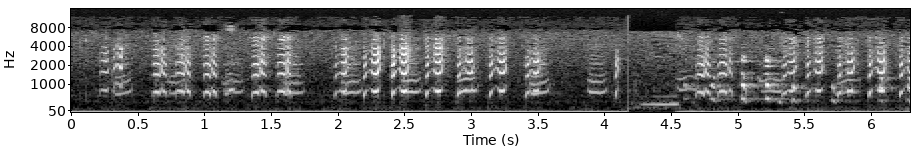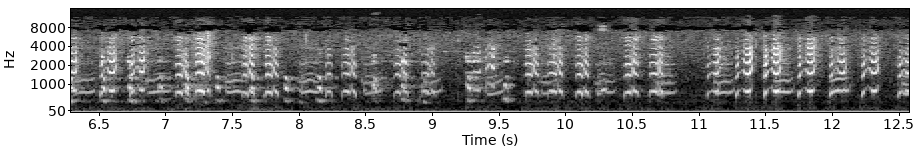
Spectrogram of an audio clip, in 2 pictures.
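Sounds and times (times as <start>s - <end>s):
quail clucking in chorus: 0.0s - 12.5s.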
